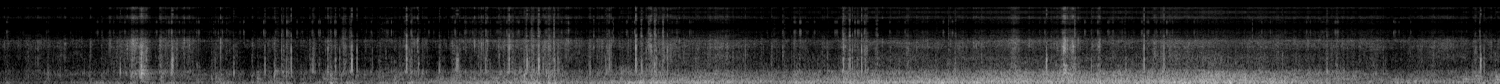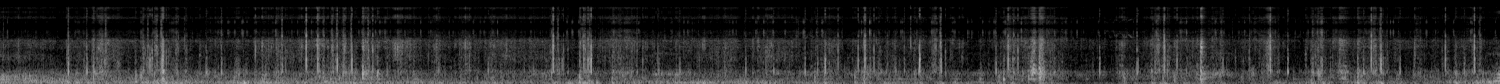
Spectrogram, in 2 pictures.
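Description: Mountain bike descending a rocky dirt trail: steady tyre and rushing noise with frequent sharp knocks and rattles as the bike runs over rocks and drops. The noise swells for a stretch around the middle.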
